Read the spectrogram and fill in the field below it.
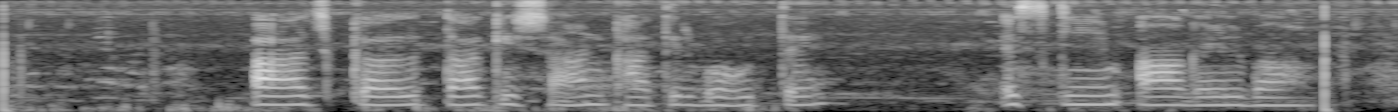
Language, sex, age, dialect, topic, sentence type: Bhojpuri, female, 25-30, Southern / Standard, banking, statement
